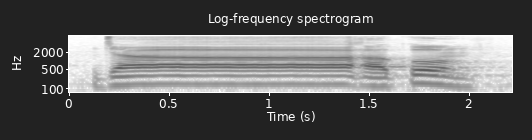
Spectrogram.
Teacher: یہاں پہ مد متصل ہو رہا ہے، ایک ہی کلمے کے اندر مد اور حمزہ دونوں واقع ہوئے ہیں۔ جاءکم، اس جا کو 4 الف کے برابر کھینچ کے پڑھیں گے۔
